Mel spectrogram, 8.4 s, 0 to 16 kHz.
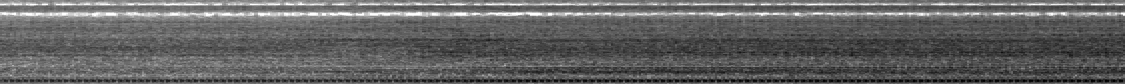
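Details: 2007 Diamo Retro 50 GY6 scooter with a new intake tube, idling after a starting-fluid start; fuel is flowing, and owner suspects valve adjustment behind the no-start. Low, even putter with regular firing pulses and no miss or clatter. Normal idle.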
